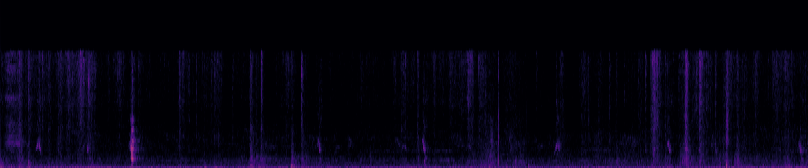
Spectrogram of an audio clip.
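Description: Chickens clucking faintly in a few short, scattered calls, with one louder, sharper call about a second in.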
